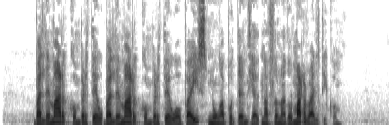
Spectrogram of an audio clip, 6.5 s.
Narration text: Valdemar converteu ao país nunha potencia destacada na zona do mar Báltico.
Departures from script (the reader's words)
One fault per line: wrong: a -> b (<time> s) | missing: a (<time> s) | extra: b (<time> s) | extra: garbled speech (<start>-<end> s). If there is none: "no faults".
extra: valdemar converteu (1.8 s)
missing: destacada (4.3 s)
